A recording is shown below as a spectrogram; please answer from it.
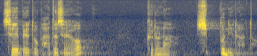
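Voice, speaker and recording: A man preaching a sermon as senior pastor, telling a story with sudden swings between loud outbursts and hushed asides. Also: mid-range voice, expressive, measured pace, slightly rough. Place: large church sanctuary. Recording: reverberant church hall.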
